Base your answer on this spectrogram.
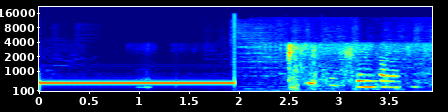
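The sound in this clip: A steady telephone tone sounds as a call is being placed. It holds one unbroken pitch for about two seconds, cuts off abruptly, and indistinct voices follow.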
